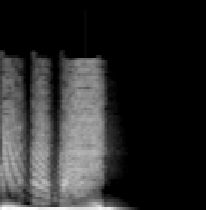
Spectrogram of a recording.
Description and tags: A Dubstep Reese Bass Part Of My Reese Bass Sample Pack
